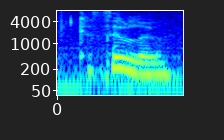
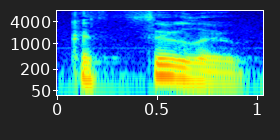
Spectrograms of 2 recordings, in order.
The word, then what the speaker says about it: Cthulhu: Cthulhu. Cthulhu.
